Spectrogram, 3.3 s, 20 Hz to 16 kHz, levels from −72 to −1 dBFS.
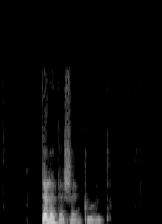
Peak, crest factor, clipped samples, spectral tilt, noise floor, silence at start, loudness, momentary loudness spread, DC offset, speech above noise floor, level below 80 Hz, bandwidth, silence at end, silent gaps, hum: -4 dBFS; 22 dB; under 0.1%; -5.5 dB/octave; -73 dBFS; 0.85 s; -23 LUFS; 18 LU; under 0.1%; 50 dB; -72 dBFS; 11.5 kHz; 1.1 s; none; none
